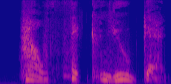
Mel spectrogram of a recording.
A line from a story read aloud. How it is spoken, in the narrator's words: Ron whispered ecstatically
